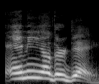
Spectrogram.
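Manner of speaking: "any other day" pushed high and loud; emphatic. Real, not acted. Explaining why he snapped, "any other day" loud and emphatic. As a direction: hit "any other day" hard, pitch jumping up. Stresses his regret over reaction.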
